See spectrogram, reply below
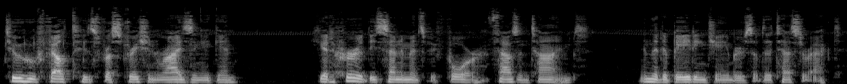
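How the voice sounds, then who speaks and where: A man with a gravelly, husky voice reading scripted third-person narration for an audio drama. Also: lowish voice, fairly even intonation, normal speed, fairly bright tone.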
